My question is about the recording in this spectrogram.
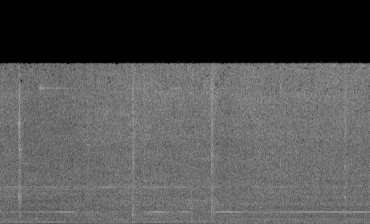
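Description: Steady running noise of workshop machinery with a thin constant whine, broken by a few sharp clicks about a second or two apart.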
